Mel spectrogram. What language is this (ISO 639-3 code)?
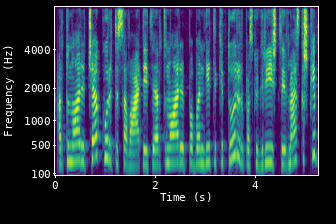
lit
